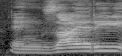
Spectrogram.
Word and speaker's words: anxiety: and comments for you anxiety is um stressed on the Zai syllable um and the N says the NG sound so thinking about it like Ang like an angle or hanger and and then the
